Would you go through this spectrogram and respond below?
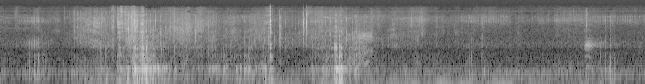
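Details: Stray cat that had been perched on a handrail comes down to the ground to be petted more, giving a low continuous purr under rustling and touch noises, with a few louder bumps.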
